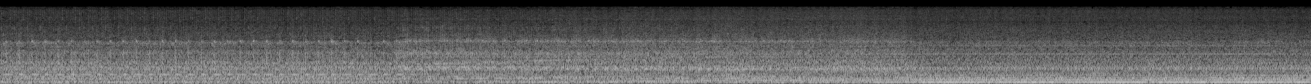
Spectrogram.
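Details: Denyo DCA610SPM diesel generator after the magnetic pickup wiring was checked, pickup 1.3–1.4 ohms: loud steady running with even low drone, no misses or knocks, settling into a smooth healthy idle.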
